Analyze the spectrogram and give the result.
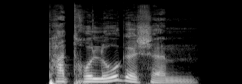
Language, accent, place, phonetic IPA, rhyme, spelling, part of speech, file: German, Germany, Berlin, [patʁoˈloːɡɪʃm̩], -oːɡɪʃm̩, patrologischem, adjective, De-patrologischem.ogg
- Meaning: strong dative masculine/neuter singular of patrologisch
